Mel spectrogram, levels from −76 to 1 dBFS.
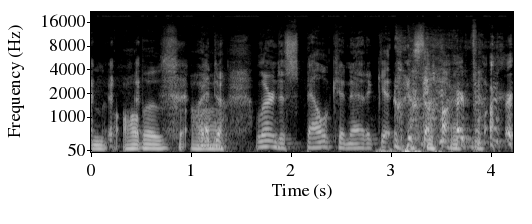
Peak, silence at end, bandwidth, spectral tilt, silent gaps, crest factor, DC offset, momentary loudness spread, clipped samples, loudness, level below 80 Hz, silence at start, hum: -6 dBFS; 0 s; over 20 kHz; -5 dB/octave; none; 16 dB; under 0.1%; 6 LU; under 0.1%; -23 LUFS; -36 dBFS; 0 s; none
